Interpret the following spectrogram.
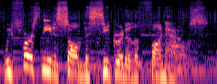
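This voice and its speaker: Player doing smug teasing young man, lively pitch, music behind. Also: moderate pace, natural voice. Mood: condescending. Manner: condescending, teasing. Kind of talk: fan voice reading of game lines.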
